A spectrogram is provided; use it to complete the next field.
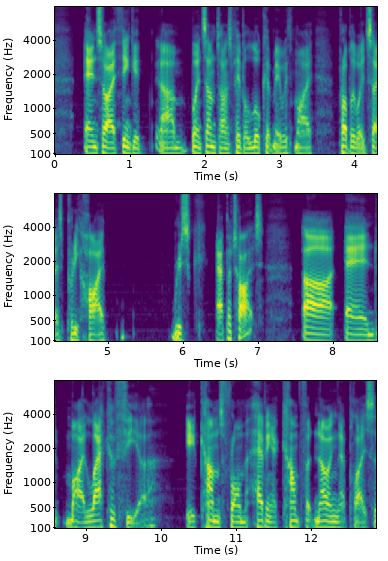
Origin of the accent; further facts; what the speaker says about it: Mornington Peninsula, Victoria, Australia; Well, I was a kid growing up on the Mornington Peninsula at the time, and it was probably a more closed community than it is now.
